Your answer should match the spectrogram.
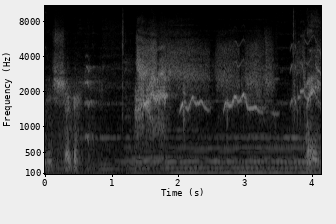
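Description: A capuchin monkey screeching for about two seconds with a wavering, shrill pitch as it is given an injection, over a held music chord.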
